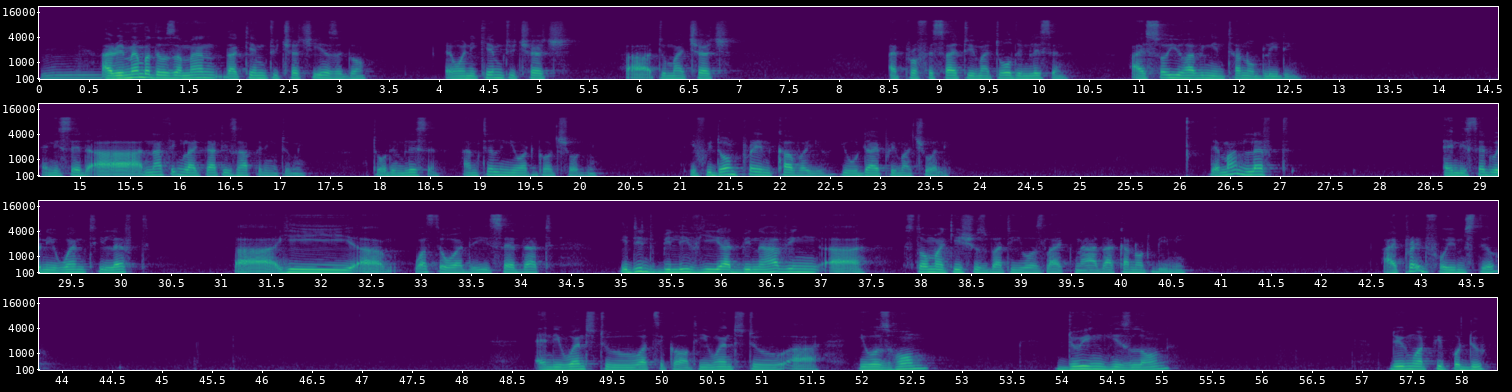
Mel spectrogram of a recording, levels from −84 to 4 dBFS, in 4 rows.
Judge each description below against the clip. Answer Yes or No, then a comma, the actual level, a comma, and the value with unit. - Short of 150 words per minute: Yes, average, 140 wpm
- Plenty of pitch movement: Yes, wide, 8.8 semitones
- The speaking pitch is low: Yes, low, 125 Hz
